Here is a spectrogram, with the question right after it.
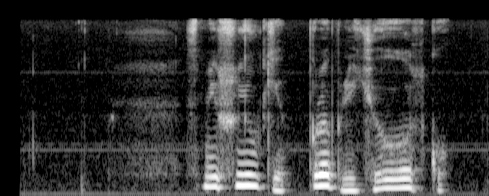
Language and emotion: Russian, sad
